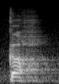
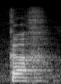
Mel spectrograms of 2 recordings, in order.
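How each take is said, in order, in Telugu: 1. ఈ పదం చివర కేవలం h ధ్వని ఉంటుంది. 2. ఈ పదం చివర కేవలం h ధ్వని ఉంటుంది.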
